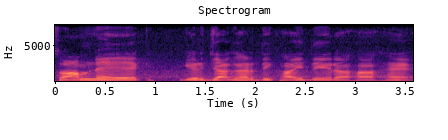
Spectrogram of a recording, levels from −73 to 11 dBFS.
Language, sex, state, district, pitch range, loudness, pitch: Hindi, male, Haryana, Rohtak, 130-145 Hz, -17 LUFS, 135 Hz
